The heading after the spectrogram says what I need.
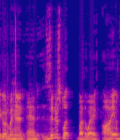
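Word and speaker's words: Zndrsplt: are you supposed to pronounce that so there's zinger slit Thank You Jay okay so this is gonna go to my hand and Zinder split by the way I of wisdom is a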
